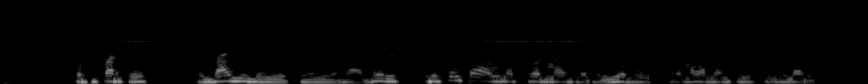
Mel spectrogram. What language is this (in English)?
Spanish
